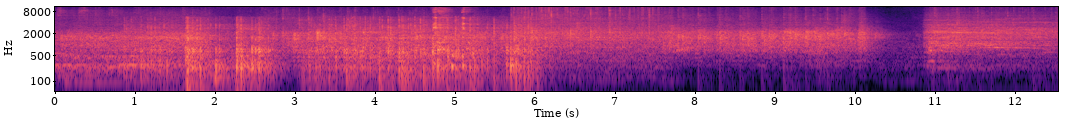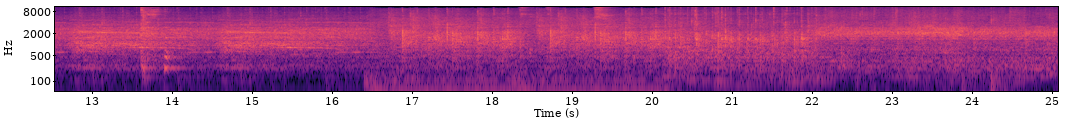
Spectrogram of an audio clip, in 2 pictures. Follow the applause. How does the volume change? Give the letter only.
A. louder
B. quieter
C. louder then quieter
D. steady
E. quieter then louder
D.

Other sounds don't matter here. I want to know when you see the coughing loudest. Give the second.
5 s.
